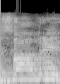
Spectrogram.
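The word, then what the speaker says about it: sovereign: सॉवरेन, सॉवरेन में दोस्तों जी नहीं पढ़ना है, यानी महाराजा।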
